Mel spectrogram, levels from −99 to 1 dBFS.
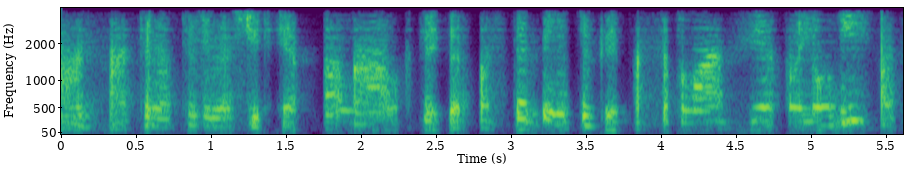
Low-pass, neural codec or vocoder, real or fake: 3.6 kHz; codec, 44.1 kHz, 0.9 kbps, DAC; fake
